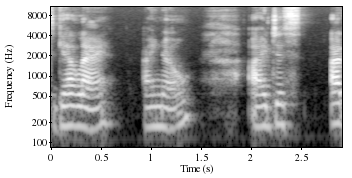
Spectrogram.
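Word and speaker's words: Guerlain: So, I've been told that I should pronounce Gerlin. I call it Gerlin, but it's Ger.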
